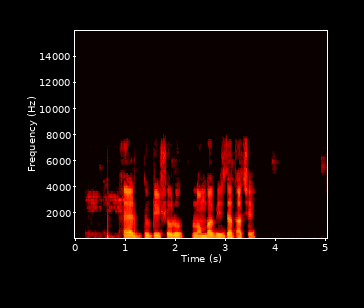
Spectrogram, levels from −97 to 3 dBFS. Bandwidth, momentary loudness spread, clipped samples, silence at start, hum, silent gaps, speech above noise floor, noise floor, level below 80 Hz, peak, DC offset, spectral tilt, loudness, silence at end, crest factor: 8 kHz; 14 LU; under 0.1%; 0.65 s; 50 Hz at -75 dBFS; none; over 55 dB; under -90 dBFS; -68 dBFS; -18 dBFS; under 0.1%; -5 dB/octave; -36 LUFS; 1.45 s; 20 dB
